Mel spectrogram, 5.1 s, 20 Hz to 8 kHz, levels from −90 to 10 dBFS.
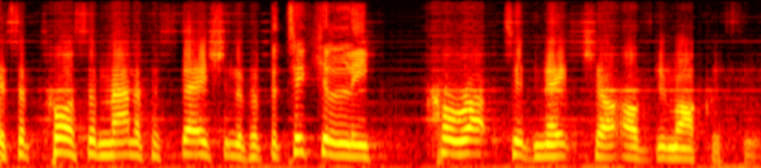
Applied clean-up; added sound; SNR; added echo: neural separator model SepFormer DNS4.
